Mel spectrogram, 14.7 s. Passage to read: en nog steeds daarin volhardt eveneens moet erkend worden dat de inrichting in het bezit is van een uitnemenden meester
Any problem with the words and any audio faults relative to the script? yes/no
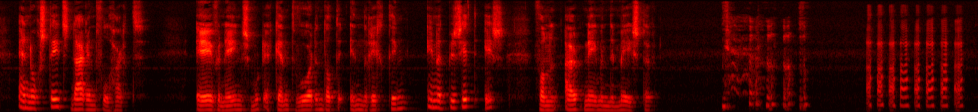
yes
